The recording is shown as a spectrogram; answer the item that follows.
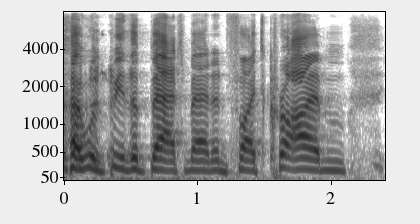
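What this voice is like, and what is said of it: Posh upper-class put-on accent. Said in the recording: “I like that you gave him a finishing school for boys accent. ... Somebody sounds like a real fancy pants.”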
